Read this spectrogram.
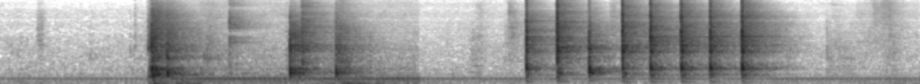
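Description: A blender jar knocks and clatters against its base.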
